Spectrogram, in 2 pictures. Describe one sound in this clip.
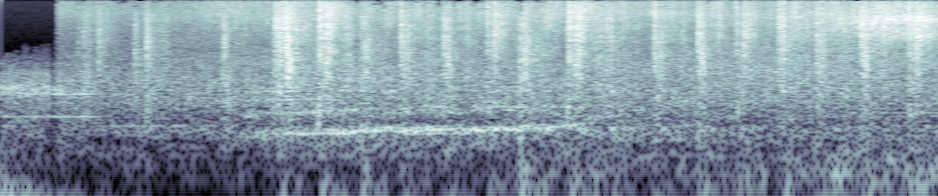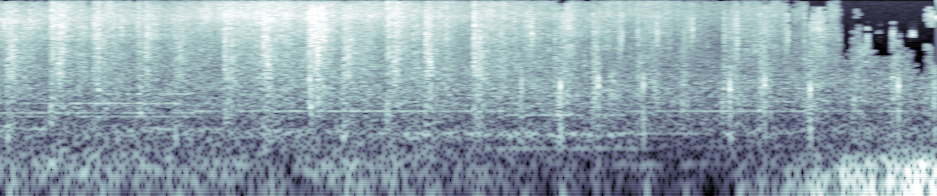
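Footsteps crunch on dirt as a character walks.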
